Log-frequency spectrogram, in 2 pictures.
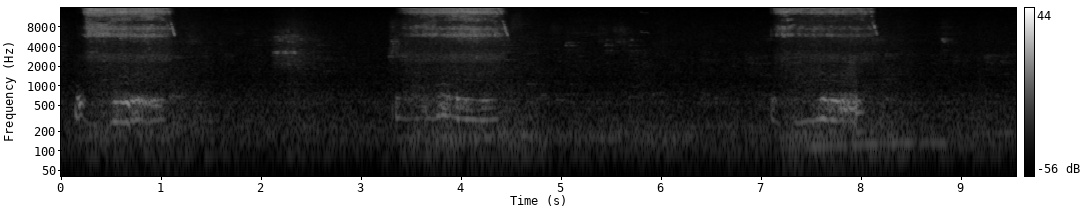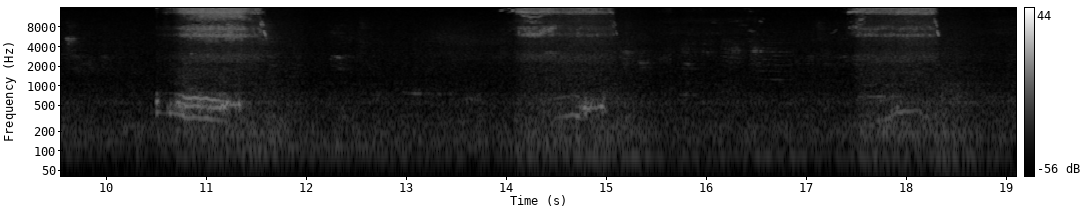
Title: My Burmese cat woke me up with her snoring (turn up the volume to hear it)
